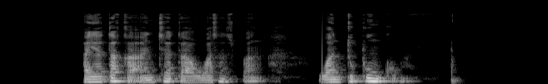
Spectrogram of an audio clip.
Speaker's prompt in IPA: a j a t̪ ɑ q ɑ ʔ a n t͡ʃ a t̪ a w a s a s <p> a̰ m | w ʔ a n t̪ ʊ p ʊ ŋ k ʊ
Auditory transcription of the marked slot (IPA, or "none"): p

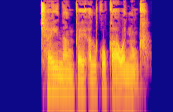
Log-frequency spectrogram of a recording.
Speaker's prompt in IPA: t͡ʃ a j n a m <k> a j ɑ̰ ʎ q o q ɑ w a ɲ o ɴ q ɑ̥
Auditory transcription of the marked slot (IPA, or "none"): k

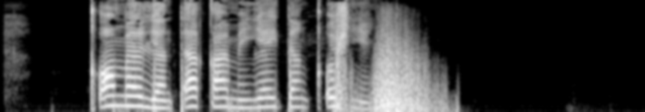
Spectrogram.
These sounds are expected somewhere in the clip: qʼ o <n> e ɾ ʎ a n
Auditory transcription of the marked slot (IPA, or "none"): m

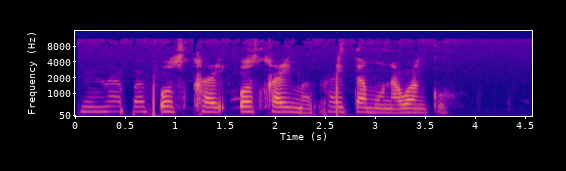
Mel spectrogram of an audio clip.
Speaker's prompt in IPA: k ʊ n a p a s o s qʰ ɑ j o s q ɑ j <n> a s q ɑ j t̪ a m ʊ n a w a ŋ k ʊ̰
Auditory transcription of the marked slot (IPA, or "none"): m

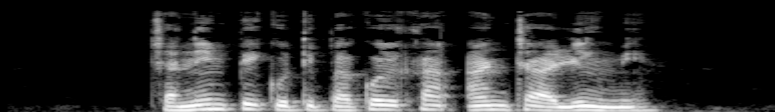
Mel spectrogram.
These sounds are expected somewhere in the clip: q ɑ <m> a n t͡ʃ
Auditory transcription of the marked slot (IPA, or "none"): none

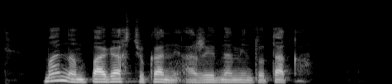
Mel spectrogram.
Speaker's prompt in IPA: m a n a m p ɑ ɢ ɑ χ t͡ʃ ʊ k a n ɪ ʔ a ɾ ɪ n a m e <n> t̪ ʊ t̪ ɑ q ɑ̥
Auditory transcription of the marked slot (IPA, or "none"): n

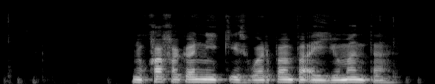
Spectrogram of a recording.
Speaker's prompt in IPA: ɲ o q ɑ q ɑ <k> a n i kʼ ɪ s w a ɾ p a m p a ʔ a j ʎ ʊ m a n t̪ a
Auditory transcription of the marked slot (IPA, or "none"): k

